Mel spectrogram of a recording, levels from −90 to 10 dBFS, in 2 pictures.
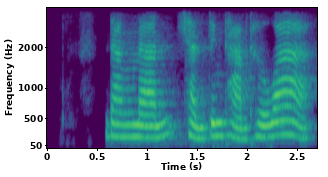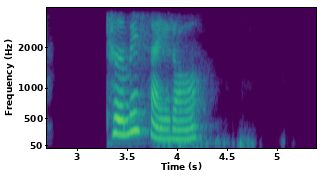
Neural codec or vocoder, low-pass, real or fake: none; 3.6 kHz; real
